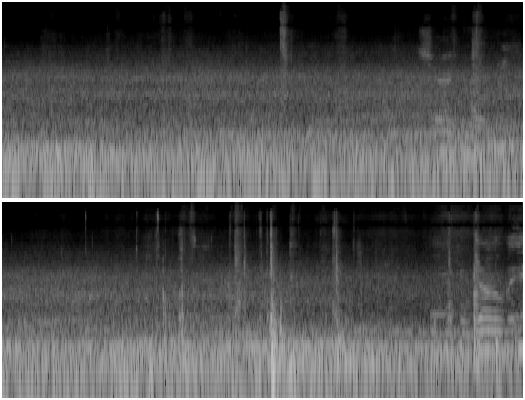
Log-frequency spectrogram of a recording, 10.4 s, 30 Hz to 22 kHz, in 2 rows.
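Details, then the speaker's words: Mercedes C300 with P0306 cylinder 6 misfire, after replacing ignition coil and spark plugs: low even rumble with steady beat, no stumble or shake; engine now idles smoothly. "have a good steady no shape and you know they'll fix it I have no shake anymore"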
